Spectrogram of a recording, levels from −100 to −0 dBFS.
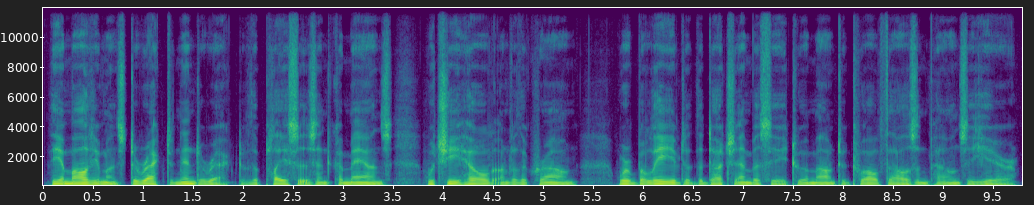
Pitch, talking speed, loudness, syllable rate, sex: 90 Hz, 185 wpm, -19 LUFS, 5.3 syllables/s, male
